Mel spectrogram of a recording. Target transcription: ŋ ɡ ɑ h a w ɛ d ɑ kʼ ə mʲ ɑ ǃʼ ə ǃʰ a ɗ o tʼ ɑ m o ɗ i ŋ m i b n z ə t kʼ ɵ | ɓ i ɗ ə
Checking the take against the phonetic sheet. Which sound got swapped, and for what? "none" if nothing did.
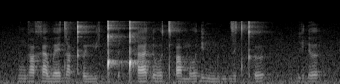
h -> x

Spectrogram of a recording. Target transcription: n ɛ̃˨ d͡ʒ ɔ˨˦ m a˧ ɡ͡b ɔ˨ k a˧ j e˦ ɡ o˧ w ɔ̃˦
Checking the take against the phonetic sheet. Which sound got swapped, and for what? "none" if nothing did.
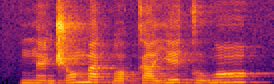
none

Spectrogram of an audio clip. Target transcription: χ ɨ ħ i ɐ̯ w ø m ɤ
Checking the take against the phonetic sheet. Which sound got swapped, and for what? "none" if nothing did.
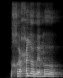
ø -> ɛ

